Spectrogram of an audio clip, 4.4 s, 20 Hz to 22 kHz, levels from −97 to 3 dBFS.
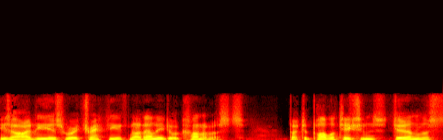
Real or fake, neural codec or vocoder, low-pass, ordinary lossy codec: fake; codec, 16 kHz, 1 kbps, FreqCodec, larger model; 7.2 kHz; AAC, 48 kbps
